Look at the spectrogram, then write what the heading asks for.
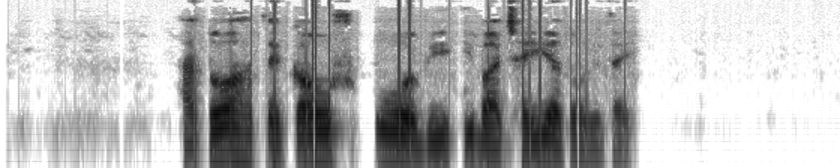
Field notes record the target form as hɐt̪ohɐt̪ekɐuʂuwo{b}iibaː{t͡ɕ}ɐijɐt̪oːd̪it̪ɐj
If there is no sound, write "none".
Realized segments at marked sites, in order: b, t͡ɕʰ

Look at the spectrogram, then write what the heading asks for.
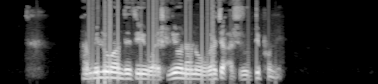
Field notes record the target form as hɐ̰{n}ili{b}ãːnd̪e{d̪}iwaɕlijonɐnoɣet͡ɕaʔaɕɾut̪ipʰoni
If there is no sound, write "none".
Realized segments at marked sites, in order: m, w, t̪

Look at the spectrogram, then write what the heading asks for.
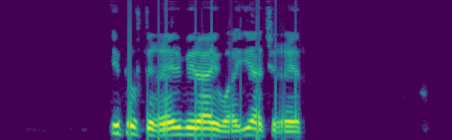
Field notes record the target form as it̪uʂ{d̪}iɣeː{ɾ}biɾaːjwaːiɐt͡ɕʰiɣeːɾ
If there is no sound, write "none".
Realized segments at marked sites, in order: t̪, ɾ

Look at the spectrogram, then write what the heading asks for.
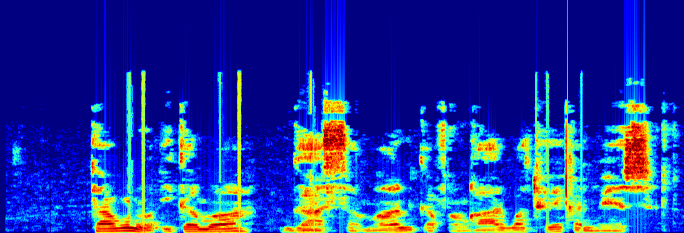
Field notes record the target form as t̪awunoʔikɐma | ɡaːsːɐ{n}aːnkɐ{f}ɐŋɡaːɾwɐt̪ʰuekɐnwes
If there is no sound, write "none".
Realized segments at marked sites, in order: m, f

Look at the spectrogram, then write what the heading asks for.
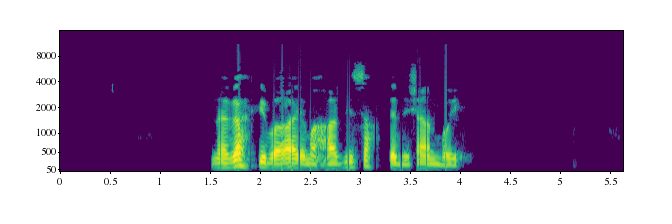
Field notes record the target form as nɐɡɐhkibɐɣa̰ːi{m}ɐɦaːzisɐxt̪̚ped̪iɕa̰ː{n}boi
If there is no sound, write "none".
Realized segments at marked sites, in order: m, n

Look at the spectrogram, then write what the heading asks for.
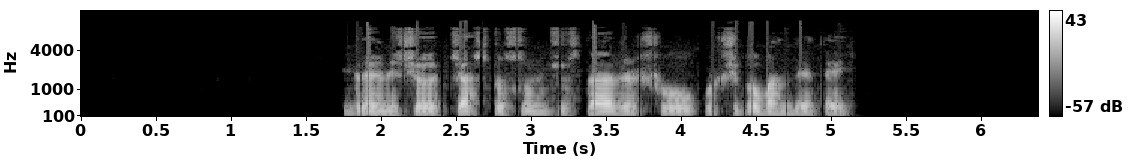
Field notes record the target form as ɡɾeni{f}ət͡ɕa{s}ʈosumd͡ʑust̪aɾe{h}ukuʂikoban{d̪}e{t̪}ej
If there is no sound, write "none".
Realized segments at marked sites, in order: ɕ, s, ʂ, d̪, t̪

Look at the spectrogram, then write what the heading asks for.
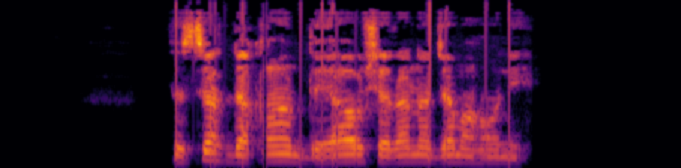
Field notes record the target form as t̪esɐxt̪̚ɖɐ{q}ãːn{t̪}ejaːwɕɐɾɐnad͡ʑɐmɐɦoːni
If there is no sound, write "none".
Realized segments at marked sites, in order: q, d̪

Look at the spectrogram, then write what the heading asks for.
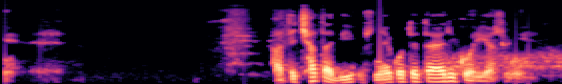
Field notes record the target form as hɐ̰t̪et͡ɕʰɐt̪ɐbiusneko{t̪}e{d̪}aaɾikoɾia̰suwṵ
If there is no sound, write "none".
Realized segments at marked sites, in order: t̪, t̪

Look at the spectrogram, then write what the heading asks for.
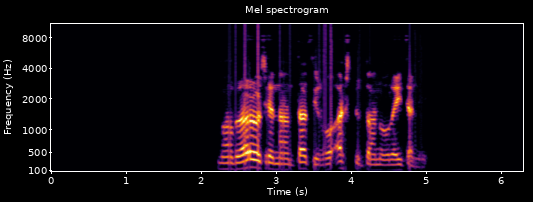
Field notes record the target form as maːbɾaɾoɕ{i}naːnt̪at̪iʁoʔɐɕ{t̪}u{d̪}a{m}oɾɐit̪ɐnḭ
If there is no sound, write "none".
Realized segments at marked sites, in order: e, t̪, t̪, n

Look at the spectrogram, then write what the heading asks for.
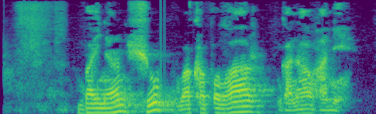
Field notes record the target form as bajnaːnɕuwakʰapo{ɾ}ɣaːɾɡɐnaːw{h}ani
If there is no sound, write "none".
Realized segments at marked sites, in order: l, h

